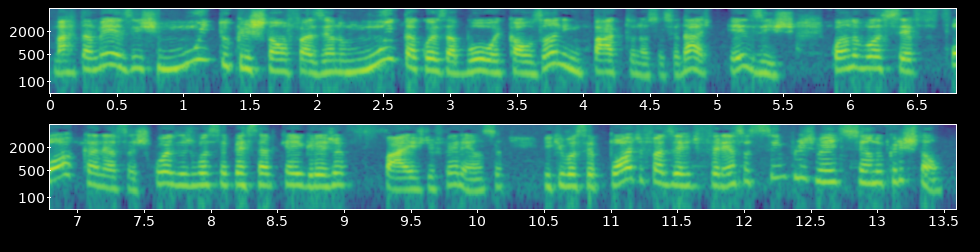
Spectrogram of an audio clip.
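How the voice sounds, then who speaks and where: A man from Rio de Janeiro state with a Rio Brazilian accent, answering as an interview guest in a measured, explanatory way with frequent fillers. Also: high-pitched, animated. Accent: Rio de Janeiro Brazilian Portuguese.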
